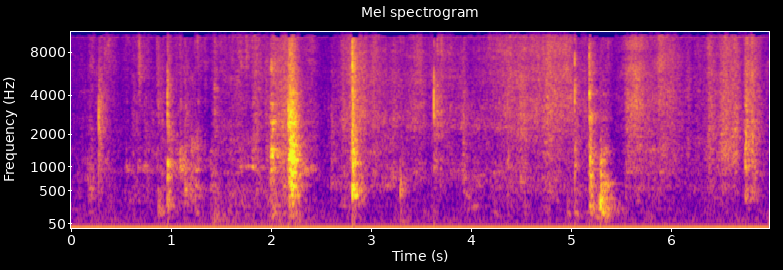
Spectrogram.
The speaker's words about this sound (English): Shall I help myself to tea? Yep. Right. And a little sugar. A little bit of sugar.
